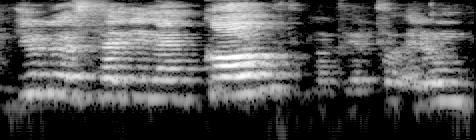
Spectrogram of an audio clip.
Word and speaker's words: Koch: No se dice Koch, se dice Koch, ¿no es cierto?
